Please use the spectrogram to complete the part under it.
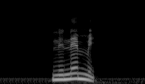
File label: "ninemi", Oapan, female; Oapan minimal pairs 1998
